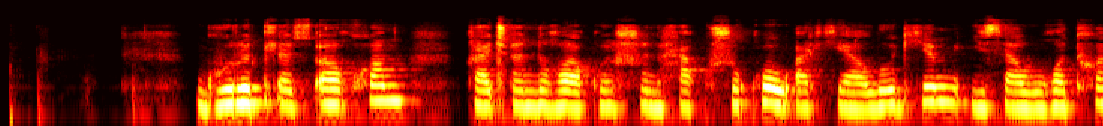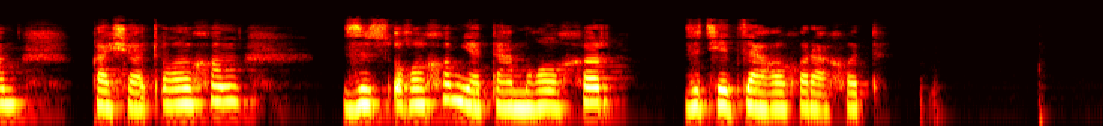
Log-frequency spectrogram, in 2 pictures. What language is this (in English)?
Adyghe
